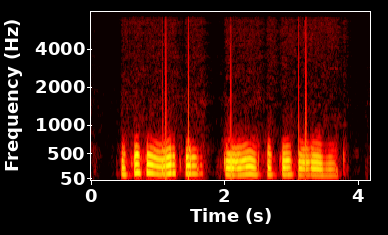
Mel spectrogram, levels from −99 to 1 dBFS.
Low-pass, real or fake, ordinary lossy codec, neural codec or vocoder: 7.2 kHz; real; AAC, 32 kbps; none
